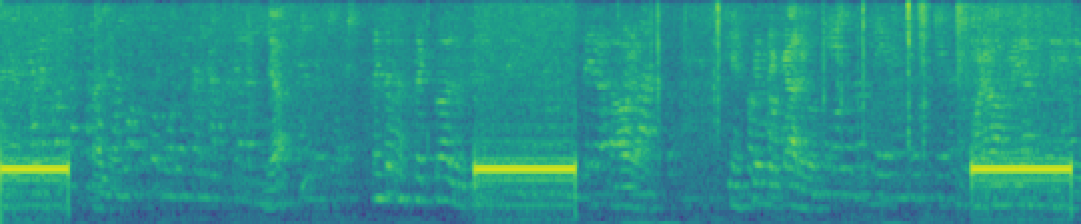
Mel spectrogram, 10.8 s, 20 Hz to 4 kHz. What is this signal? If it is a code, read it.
Ringback tone (China, 450 Hz), with speech.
